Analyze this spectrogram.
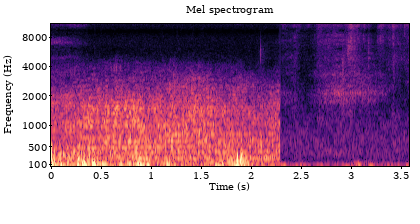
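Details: Heavy rumbling engine or aircraft noise cuts off abruptly partway, leaving faint quiet background with no animal calls.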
